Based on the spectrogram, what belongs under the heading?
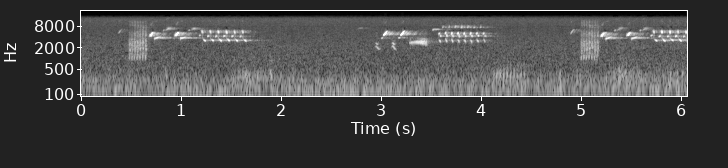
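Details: Black-throated Sparrow in southeastern Arizona's Madrean Sky Islands singing three high phrases, each a couple of sharp notes then a bright, tinkling trill, roughly every two seconds over a faint low hum.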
